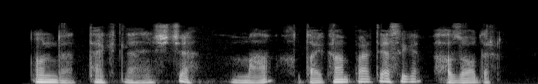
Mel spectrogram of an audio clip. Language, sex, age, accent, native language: Uzbek, male, 18-24, Qoraqalpog'iston, Uzbek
